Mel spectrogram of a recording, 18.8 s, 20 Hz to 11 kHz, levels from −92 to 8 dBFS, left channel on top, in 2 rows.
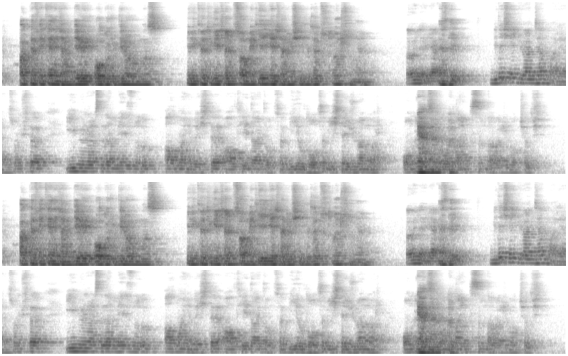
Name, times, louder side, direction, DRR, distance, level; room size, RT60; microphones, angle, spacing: voice 1, 0.3-2.6 3.1-6.0 7.3-7.5 16.3-16.9, left 1 dB, 35° right, -8 dB, 1.1 m, -25 dB
voice 2, 6.7-7.6 8.1-10.1 10.5-15.7 16.1-18.4, equal, 50° right, -5 dB, 0.4 m, -35 dB
2.5 x 2.0 x 2.3 m, 0.86 s
head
